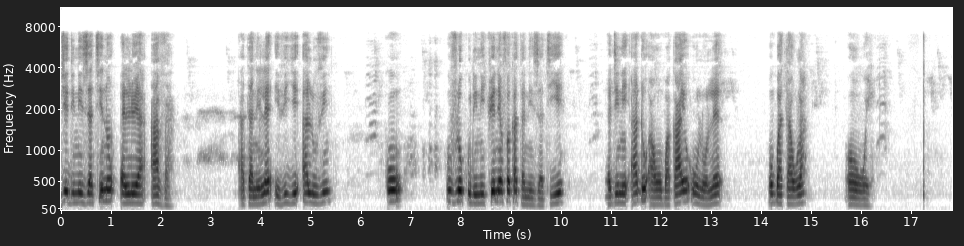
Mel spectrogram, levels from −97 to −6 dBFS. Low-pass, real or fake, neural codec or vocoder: 7.2 kHz; real; none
